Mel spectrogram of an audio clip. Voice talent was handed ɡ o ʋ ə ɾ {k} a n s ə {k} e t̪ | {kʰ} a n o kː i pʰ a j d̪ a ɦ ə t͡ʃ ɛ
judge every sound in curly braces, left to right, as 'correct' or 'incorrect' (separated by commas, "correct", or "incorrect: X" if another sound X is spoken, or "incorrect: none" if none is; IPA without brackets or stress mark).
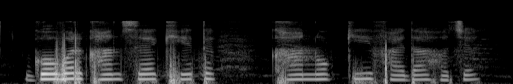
incorrect: kʰ, incorrect: kʰ, correct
